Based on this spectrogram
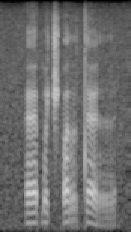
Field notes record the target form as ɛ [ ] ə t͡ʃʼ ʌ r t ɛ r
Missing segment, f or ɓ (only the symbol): ɓ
